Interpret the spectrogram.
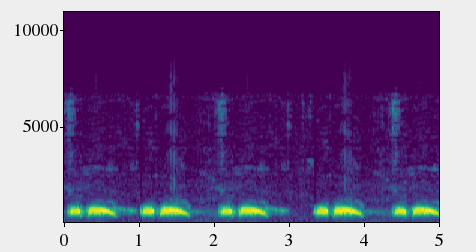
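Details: Four-month-old Malaysian-line spotted dove of the 'thúc gù' cooing style, giving mellow, low coos in paired phrases: a short note then a longer, falling note, repeated about every second.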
